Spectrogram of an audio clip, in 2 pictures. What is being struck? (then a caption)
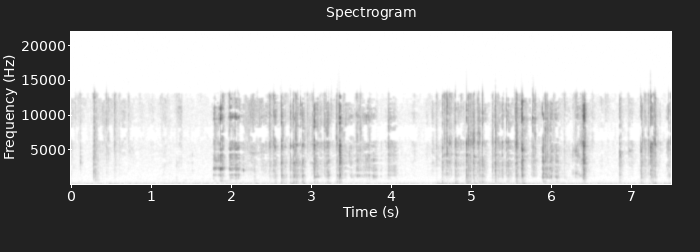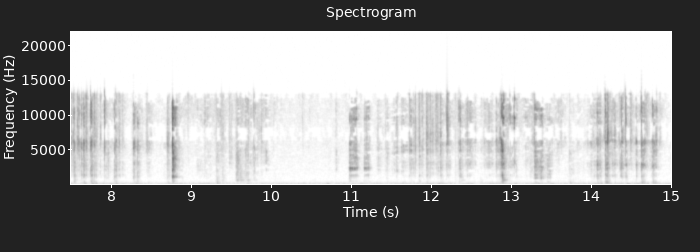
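Bar of soap cut with a metal blade. A metal utility blade carves a solid, dry green bar of soap, giving off bursts of bright, crisp scraping and shaving. Clusters of rapid, sharp scrapes alternate with short quiet pauses, and the whole clip stays soft and close.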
